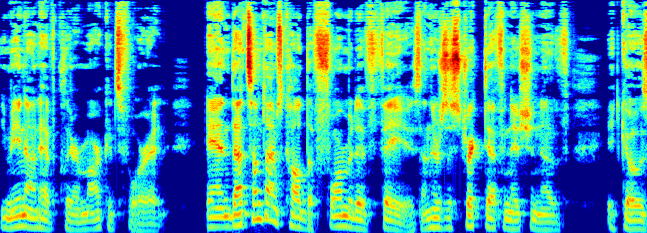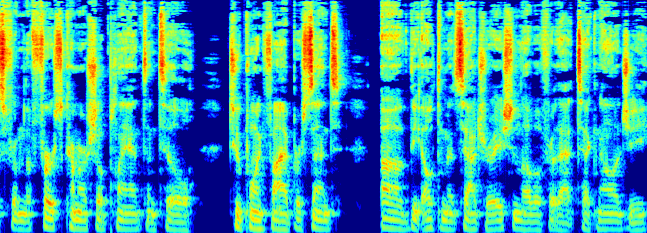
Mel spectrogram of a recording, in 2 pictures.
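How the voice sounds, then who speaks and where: A man with a Canadian accent talks at a fairly quick pace in a fairly low pitch. He has an ordinary speaking voice with ordinary pitch variation, on a very clean recording with a silent background. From Canada. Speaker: professor. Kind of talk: interview.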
